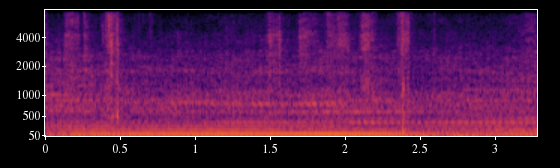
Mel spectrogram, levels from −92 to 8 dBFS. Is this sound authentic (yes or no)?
yes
